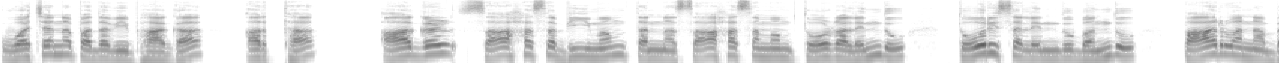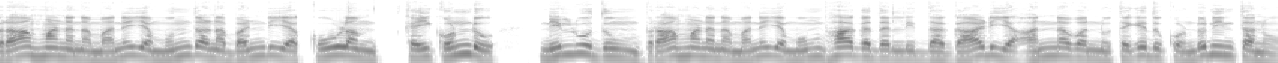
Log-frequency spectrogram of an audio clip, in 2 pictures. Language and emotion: Kannada, neutral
